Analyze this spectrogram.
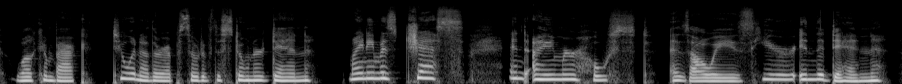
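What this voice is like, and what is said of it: Congested, stuffy-nosed voice. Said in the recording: “I sound a little congested. ... my nose decided that it was going to get all clogged up.”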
